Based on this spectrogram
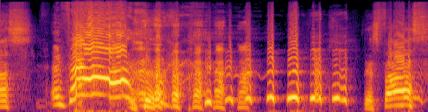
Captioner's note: laughing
